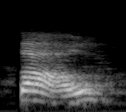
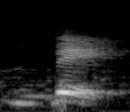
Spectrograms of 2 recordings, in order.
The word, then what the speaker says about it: W: Then we have W, which is pronounced as B.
